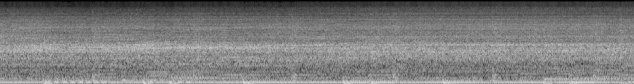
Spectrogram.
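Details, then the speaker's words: Jeep WJ 4.0 after new plugs and ignition coil; steady high whine over smooth idle, loud on cold start, quieter after seven or eight minutes running; owner suspects a bad pulley bearing, possibly power steering; whining noise at cold start. "now the engine after running about seven or eight minutes got a lot quieter but every time i started up it's fairly noisy i'm pretty sure the bearings are going bad"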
